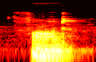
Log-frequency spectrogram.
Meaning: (verb) 1. To paint, as the cheeks or face 2. To embellish or gloss over; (noun) Colour or paint, especially white paint, used on the face; makeup, war-paint
- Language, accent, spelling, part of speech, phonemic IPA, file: English, Southern England, fard, verb / noun / adjective, /fɑːd/, LL-Q1860 (eng)-fard.wav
